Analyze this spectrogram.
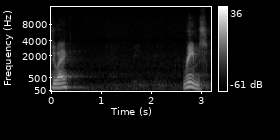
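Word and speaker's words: Douay-Rheims: now just in case i pronounced that wrong paul how would you say that rhymes douay rheems did i get douay right okay rheems do a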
